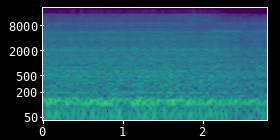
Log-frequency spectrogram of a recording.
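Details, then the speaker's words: 1972 Ford Mustang Mach 1 V8 with cleaned-up Ford 4300 carburetor: rough, lumpy idle that keeps swelling and sagging as the vacuum gauge near 15 in rises and falls; hunting idle, cause unclear, new plug wires planned. "assis juste à 15 pouces de ce puits, il y a régime, euh, continue de monter et de descendre ou le vide continue de monter et de descendre"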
